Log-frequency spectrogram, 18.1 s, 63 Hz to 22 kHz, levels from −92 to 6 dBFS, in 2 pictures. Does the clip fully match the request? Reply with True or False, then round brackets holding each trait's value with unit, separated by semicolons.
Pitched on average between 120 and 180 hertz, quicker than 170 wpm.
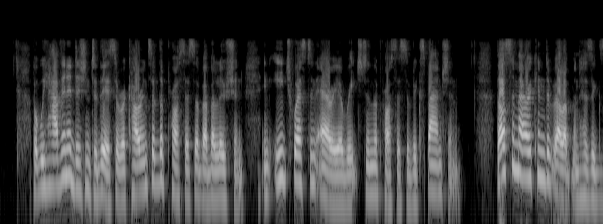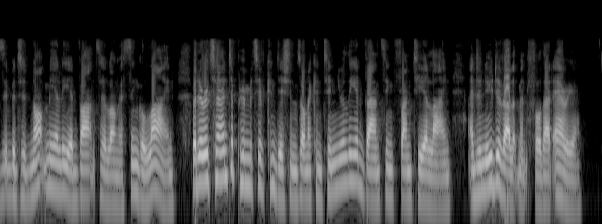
True (135 Hz; 185 wpm)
